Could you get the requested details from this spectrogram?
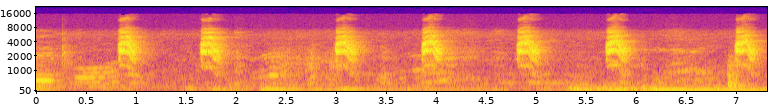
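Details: Long-tailed shrike, a young bird starting to sing: sharp, rasping notes repeated roughly every 0.8 seconds, eight in all, with soft chatter in between and a low background hum.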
